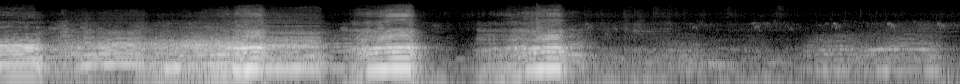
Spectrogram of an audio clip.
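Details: Cattle heading back into the barn, a string of overlapping deep, drawn-out moos, several loud calls in the first nine seconds, then quieter softer lowing toward the end.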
